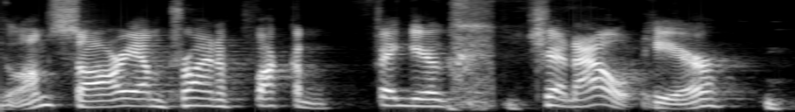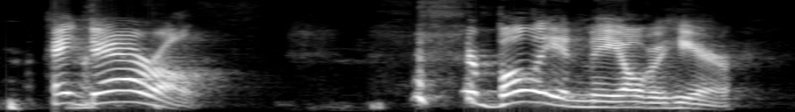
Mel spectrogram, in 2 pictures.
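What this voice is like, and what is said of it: Imitation of a friend sounding angry. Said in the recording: “Does a pretty good job at imitating me being pissed off”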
